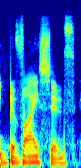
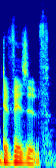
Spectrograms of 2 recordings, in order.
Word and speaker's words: divisive: But then the obvious wrong one is when guys say divisive instead of divisive cuz it's division, right?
